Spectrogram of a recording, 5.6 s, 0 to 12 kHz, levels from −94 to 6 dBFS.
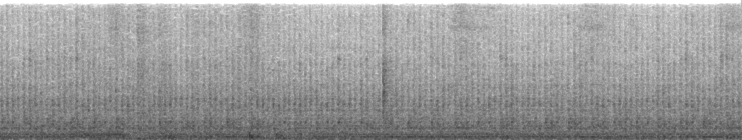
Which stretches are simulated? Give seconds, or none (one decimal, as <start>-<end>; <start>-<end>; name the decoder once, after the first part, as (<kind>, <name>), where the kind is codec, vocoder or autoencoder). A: none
